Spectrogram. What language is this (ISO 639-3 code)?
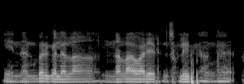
tam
